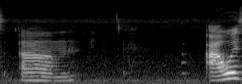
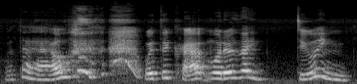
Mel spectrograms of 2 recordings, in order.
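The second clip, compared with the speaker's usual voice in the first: higher, laughing through the retold confusion; laughing disbelief; 5 semitones higher than usual. Recalling finding her blanket next morning, laughing in disbelief. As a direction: giggle out the bewildered questions.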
